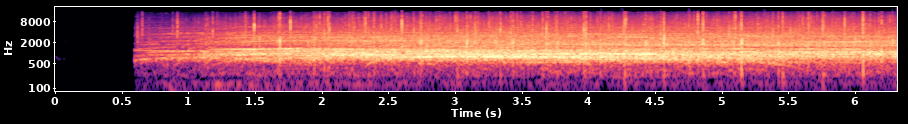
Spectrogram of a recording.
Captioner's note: audience cheering and clapping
